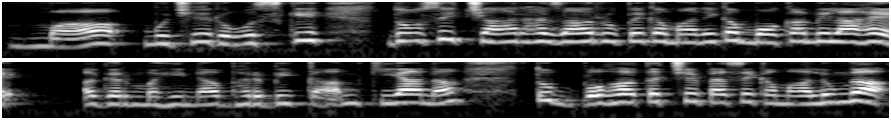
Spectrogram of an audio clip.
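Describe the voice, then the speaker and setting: A woman's voice: fairly high pitch, measured pace, dark tone. A woman voicing an earnest, hardworking young village man in a story. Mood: earnest, hopeful. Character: ailing hardworking young husband and son.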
